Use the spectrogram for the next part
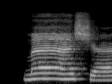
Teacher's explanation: Masya, mimnya 2 harokat, shinnya 6 harokat. Allah, lamnya 2 harokat lagi.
